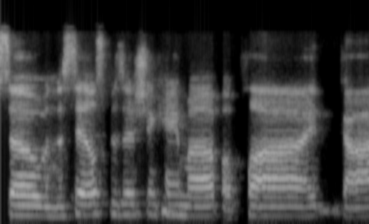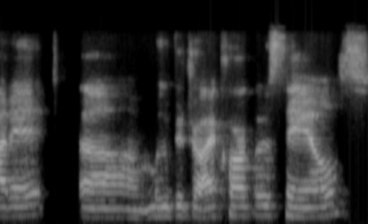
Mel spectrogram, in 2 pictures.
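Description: Speaking with a south Louisiana accent, a woman uses a fairly low pitch and a bright, sharp tone. Her pace is moderate, her intonation fairly even, and the background quiet. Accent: south Louisiana Southern US. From Louisiana, Donaldsonville. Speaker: maritime logistics and sales professional. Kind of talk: interview.

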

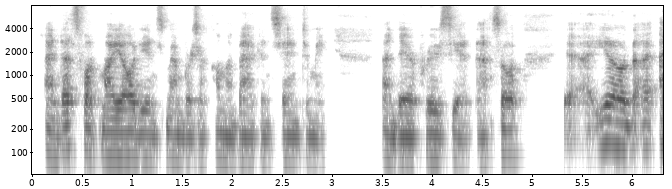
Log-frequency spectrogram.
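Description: A man with an Irish accent, at a moderate pace. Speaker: performer and author. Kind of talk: interview conversation.

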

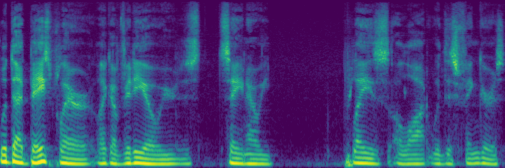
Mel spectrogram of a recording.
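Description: A man speaks at a moderate pace in a fairly low voice with somewhat breathy delivery and fairly even intonation. The recording is very clean, with a silent background. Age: 40s. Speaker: musician in a rock band. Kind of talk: casual chat.

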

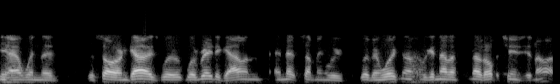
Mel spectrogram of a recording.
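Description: In an Australian accent, a man rattles along very fast with flat, monotone intonation. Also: medium pitch for a man. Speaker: football club coach. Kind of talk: interview.

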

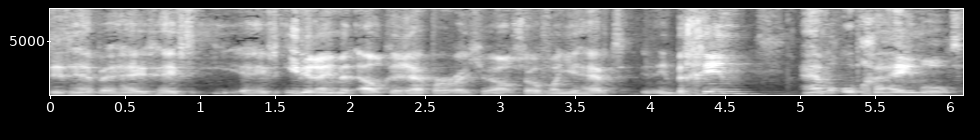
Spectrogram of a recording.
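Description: Pitch varies in an ordinary way, and the pace is moderate. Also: man, medium pitch for a man. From Netherlands, Brabant (born in Gouda). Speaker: rapper. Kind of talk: casual chat. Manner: halting, many fillers.

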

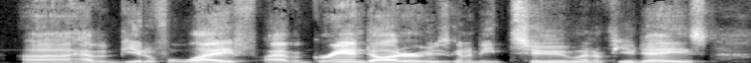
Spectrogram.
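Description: A man with an American accent has an unremarkable speaking voice and a fairly low pitch. He talks at a moderate pace against a quiet background. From Texas. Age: 40s. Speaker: truck driver and military veteran. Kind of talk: casual chat.

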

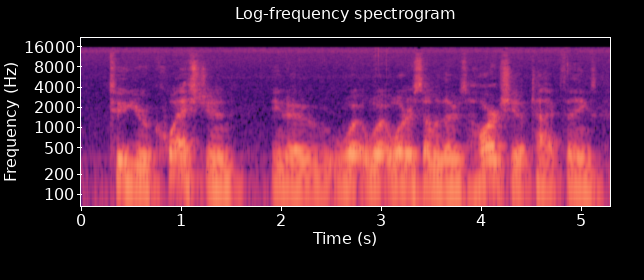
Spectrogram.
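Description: A man speaks very slowly in a somewhat breathy voice with a dark, mellow tone and medium pitch. Room echo is audible. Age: 50s. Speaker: pastor. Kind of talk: casual chat.

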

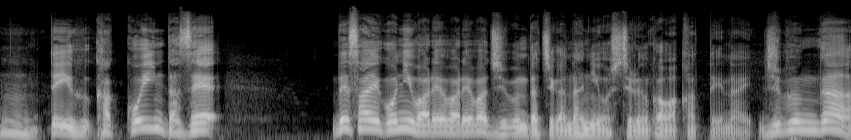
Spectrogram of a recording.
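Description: His pitch swings very widely as this man speaks in a dry, close recording with no echo, very clean and with a silent background. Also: fairly high pitch for a man, fairly quick pace. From California. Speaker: podcast host presenting music artists. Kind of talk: casual chat.

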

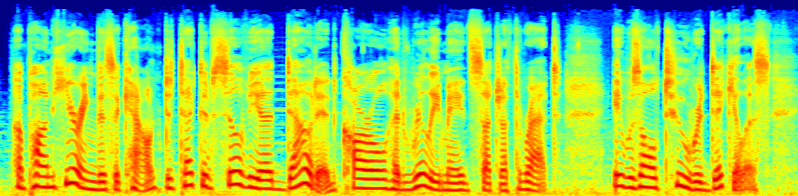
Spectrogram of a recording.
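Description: With music in the background, a woman speaks at a moderate pace, her intonation lively and her loudness very even. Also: medium pitch for a woman, dry, close sound with no echo. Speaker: podcast narrator. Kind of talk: true-crime narration. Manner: measured, grave storytelling tone.

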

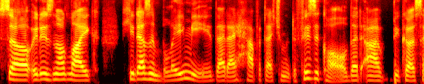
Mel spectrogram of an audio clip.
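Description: Speaking with a Kazakh accent, a woman at a medium pitch talks at a fairly quick pace, her sound dry and close with no echo against a quiet background. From Kazakhstan. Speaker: healer. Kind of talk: casual chat.

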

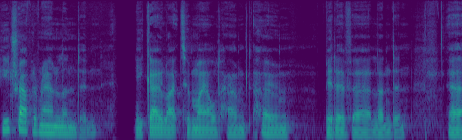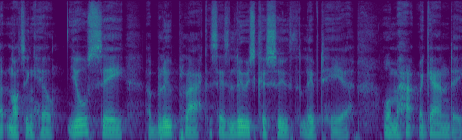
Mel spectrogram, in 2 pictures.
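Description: Recorded very cleanly with a silent background, a man with a Birmingham accent speaks at a moderate pace and a fairly low pitch, with ordinary pitch variation. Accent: Birmingham (Brummie) English. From Birmingham, England. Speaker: podcast host and author. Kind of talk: interview conversation.

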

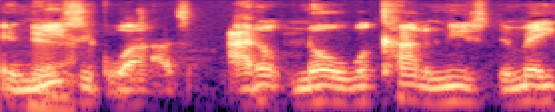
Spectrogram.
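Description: A man with a New York accent at a very fast pace. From New York, Brooklyn (Brownsville). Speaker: music producer. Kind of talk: interview.

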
